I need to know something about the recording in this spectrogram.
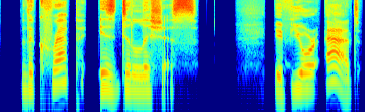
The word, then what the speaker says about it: crêpe: To get the pronunciation right, focus on the e sound.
